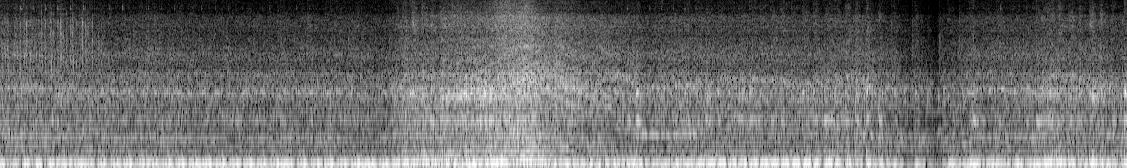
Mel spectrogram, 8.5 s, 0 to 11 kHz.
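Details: 1995 Honda CB750 Nighthawk four-cylinder idling and revving unevenly on three cylinders; cylinder 4 is dead from a clogged carburetor jet.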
